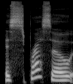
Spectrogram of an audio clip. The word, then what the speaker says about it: espresso: Espresso is an Italian word and its meaning is the ultimate clue to its pronunciation.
